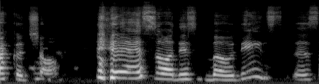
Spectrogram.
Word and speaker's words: Bodines: yeah, even though it's spelled differently, I mean, you just pronounce it the same way, the Bodines and then Bodines as well.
